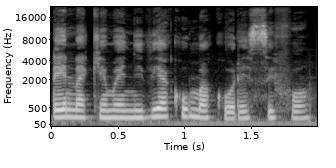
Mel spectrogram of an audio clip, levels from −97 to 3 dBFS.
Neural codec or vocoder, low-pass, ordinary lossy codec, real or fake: none; none; none; real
